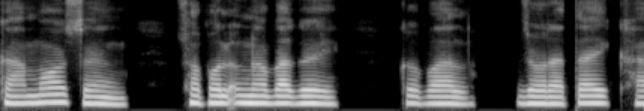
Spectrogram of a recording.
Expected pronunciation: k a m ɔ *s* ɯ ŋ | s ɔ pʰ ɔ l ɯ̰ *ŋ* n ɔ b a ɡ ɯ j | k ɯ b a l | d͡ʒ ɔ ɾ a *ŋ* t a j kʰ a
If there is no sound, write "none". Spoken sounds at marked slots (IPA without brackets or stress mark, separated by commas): s, ŋ, none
